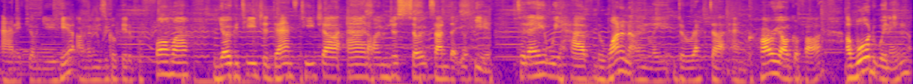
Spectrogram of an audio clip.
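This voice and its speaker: A man hosting a podcast in a studio, upbeat and encouraging as he introduces and interviews his guest. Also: medium pitch. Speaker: podcast host.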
